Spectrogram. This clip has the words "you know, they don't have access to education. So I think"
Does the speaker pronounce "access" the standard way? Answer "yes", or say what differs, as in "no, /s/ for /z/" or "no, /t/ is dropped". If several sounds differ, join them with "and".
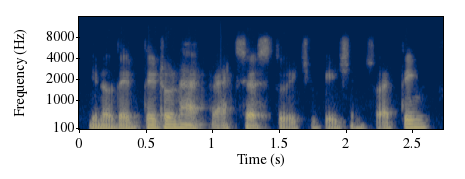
yes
